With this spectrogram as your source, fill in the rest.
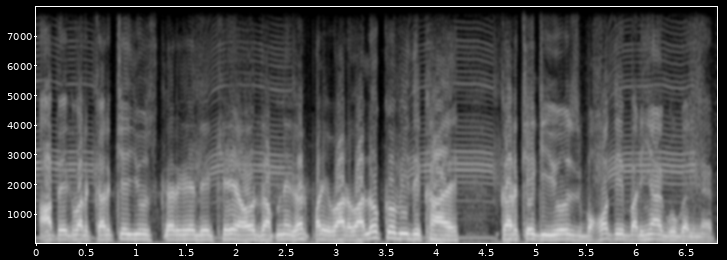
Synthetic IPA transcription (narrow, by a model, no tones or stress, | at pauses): a̰ːpeːkbaːɾkɐɾkejuːzkɐɾked̪eːkʰeɔːɾɐpneɡʱɐɾpɐɾɪʋaːɾʋaːlõkobʱid̪ɪkʰaːe | kɐɾkek̬ijuːzbɐɦʊt̪ɦibɐɽ̤ijãɦɡuːɡəlmɛːp̚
